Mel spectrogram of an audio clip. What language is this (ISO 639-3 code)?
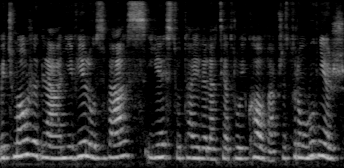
pol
